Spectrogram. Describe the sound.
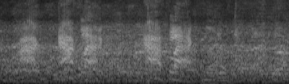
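A person does a nasal duck-quack imitation, a quick run of five or so harsh, honking bursts in an uneven rhythm, fairly loud.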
